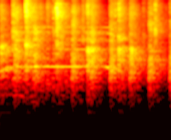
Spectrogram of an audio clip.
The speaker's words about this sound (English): Yeah, there's some applause.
